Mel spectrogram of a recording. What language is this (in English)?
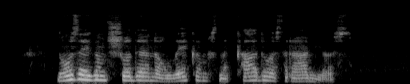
Latvian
